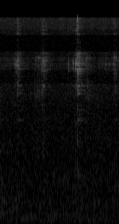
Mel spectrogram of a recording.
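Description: Near silence: faint light scratches and ticks of a small tool against a plastic bottle, one a little louder about one and a half seconds in.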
